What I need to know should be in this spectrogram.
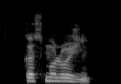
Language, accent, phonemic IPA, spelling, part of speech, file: French, France, /kɔs.mɔ.lɔ.ʒi/, cosmologie, noun, LL-Q150 (fra)-cosmologie.wav
- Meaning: cosmology (study of the physical universe)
